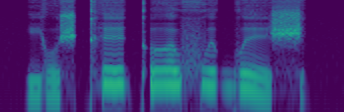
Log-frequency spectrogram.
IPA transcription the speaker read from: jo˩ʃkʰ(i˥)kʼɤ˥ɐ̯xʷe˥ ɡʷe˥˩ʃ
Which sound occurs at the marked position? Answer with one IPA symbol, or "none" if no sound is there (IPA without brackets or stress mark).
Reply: e˥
